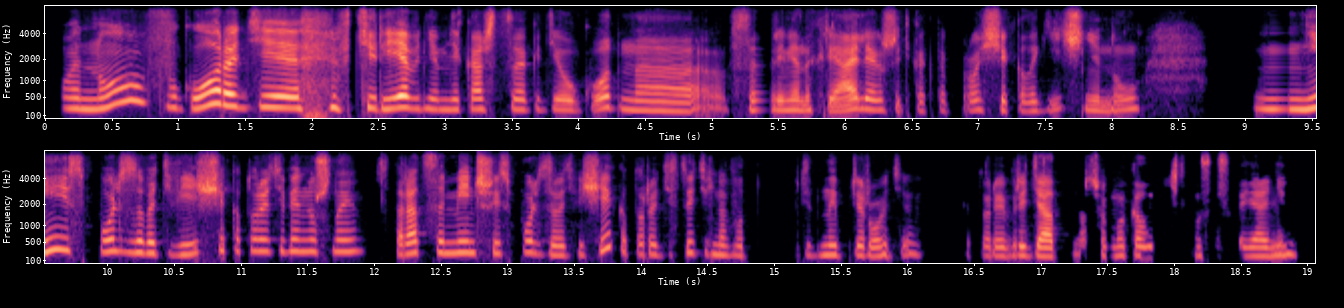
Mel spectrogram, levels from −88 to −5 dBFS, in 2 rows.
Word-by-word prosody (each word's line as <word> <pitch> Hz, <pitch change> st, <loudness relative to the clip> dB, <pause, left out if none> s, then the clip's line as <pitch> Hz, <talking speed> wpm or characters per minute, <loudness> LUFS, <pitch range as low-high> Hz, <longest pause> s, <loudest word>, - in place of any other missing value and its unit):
Ой, 240 Hz, -1 st, -1 dB
ну, 310 Hz, -, +1 dB
в 270 Hz, -8 st, -8 dB
городе, 265 Hz, -1 st, +7 dB, 0.2 s
в 260 Hz, -4 st, -1 dB
деревне, 240 Hz, -1 st, +6 dB
мне 220 Hz, 0 st, -5 dB
кажется, 225 Hz, -1 st, 0 dB
где 205 Hz, -, -8 dB
угодно, 195 Hz, -, -4 dB
в 210 Hz, -, -17 dB
современных 105 Hz, -, -5 dB
реалиях 210 Hz, -, +2 dB
жить -, -, -4 dB
как-то 190 Hz, +1 st, -15 dB
проще, 205 Hz, -1 st, 0 dB
экологичнее. 185 Hz, -, -1 dB
Ну, 105 Hz, +5 st, -8 dB, 0.8 s
не 230 Hz, +5 st, -1 dB
использовать 265 Hz, -4 st, -2 dB
вещи, 225 Hz, +8 st, +3 dB
которые 290 Hz, -1 st, -3 dB
тебе 285 Hz, 0 st, -4 dB
нужны, 280 Hz, 0 st, -2 dB
стараться 250 Hz, +2 st, -1 dB
меньше 255 Hz, 0 st, +3 dB
использовать 230 Hz, -6 st, -5 dB
вещей, 300 Hz, -, +2 dB
которые 225 Hz, -, -9 dB
действительно 225 Hz, +2 st, -8 dB
вот 200 Hz, -1 st, -12 dB, 0.4 s
вредны 210 Hz, +1 st, -6 dB
природе, 205 Hz, +4 st, -7 dB, 0.3 s
которые 190 Hz, -1 st, -8 dB
вредят 185 Hz, -2 st, +1 dB
нашему 195 Hz, -1 st, -7 dB
экологическому 195 Hz, 0 st, -7 dB
состоянию. 195 Hz, +2 st, -6 dB
225 Hz, 120 wpm, -25 LUFS, 195-260 Hz, 0.8 s, городе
